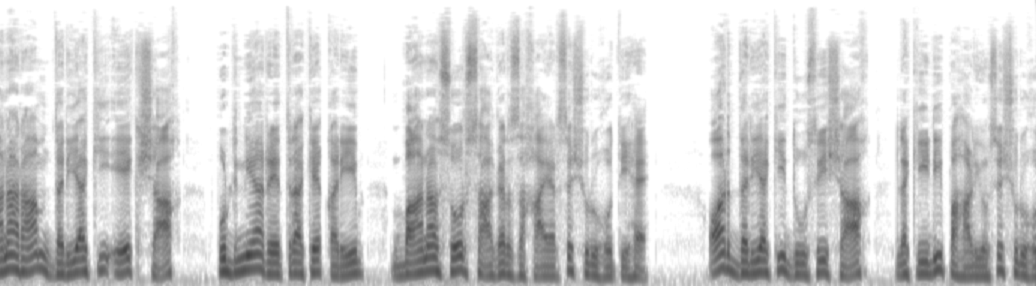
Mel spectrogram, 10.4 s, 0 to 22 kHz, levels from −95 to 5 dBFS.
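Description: No technical faults can be heard in this recording at any point.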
